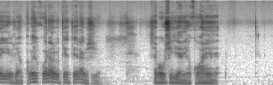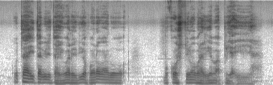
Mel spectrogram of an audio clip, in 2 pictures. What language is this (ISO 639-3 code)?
kyx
